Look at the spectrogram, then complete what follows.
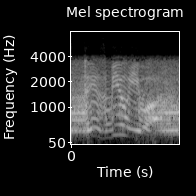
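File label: player killed enemy, mood low, Russian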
